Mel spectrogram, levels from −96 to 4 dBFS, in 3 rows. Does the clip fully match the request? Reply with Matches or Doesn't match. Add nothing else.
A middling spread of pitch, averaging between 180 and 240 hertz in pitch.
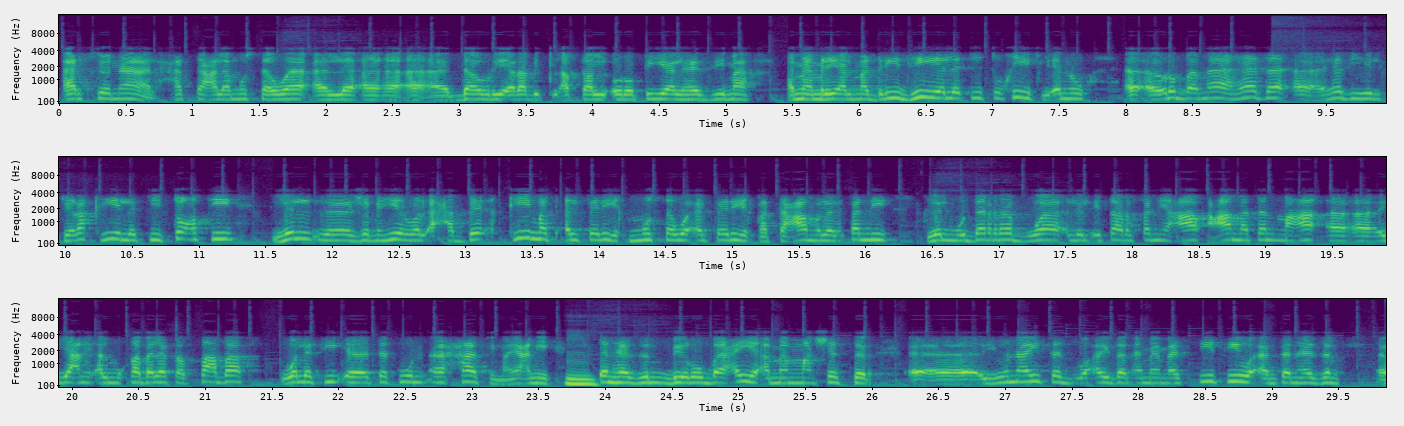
Matches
